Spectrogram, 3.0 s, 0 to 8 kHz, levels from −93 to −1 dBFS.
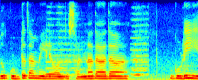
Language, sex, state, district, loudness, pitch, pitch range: Kannada, female, Karnataka, Koppal, -13 LUFS, 210 Hz, 195-225 Hz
